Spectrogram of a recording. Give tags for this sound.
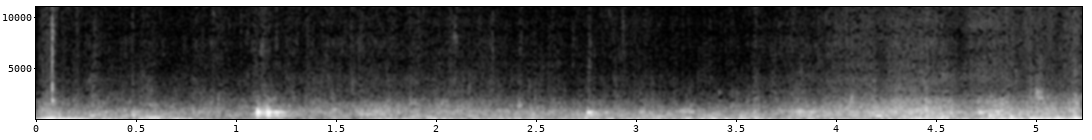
clatter; ocean; rock; sea; splash; wave; waves

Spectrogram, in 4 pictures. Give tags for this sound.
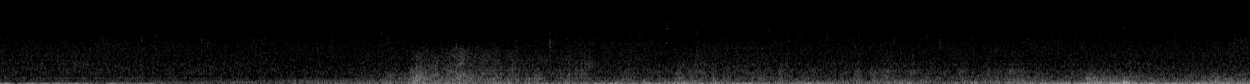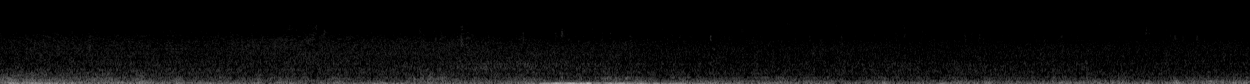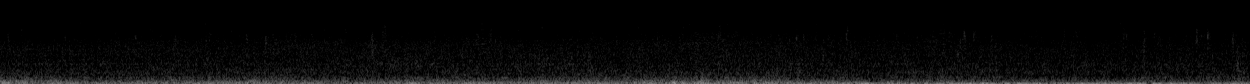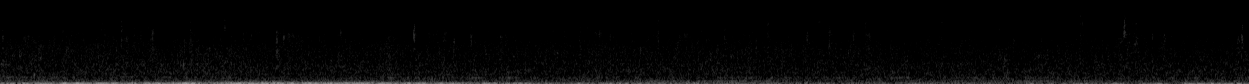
birds; churping; distant; field; light; rain; thunder

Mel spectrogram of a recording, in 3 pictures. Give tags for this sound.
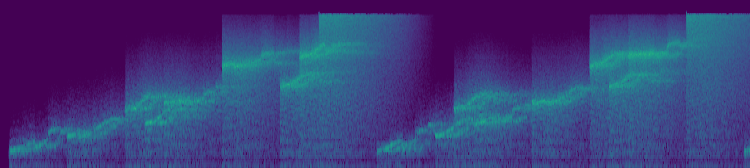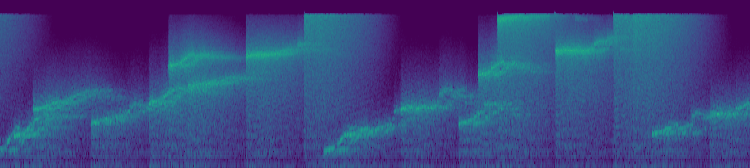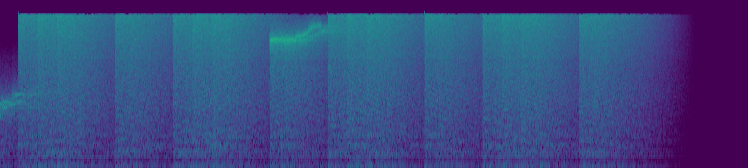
ambient; sfx; space; synth; universe

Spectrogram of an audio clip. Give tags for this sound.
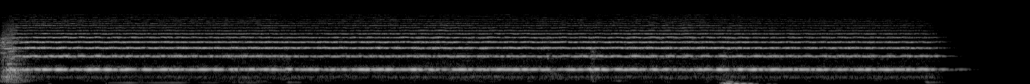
cello; cello-section; esharp5; midi-note-77; midi-velocity-95; multisample; single-note; strings; vibrato-sustain; vsco-2

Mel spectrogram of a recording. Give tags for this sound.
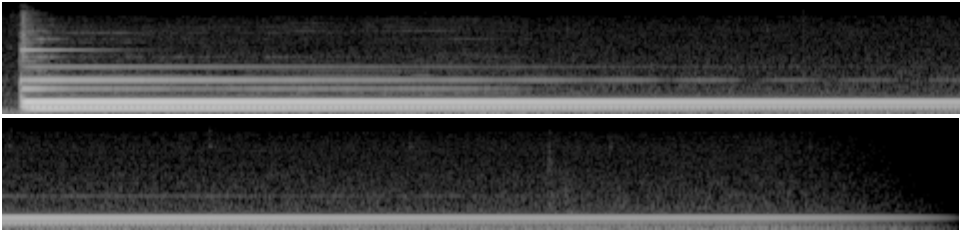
vibraphone; percussion; chord; mallets

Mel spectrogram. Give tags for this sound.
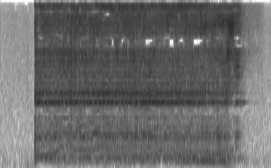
flatulence; gas

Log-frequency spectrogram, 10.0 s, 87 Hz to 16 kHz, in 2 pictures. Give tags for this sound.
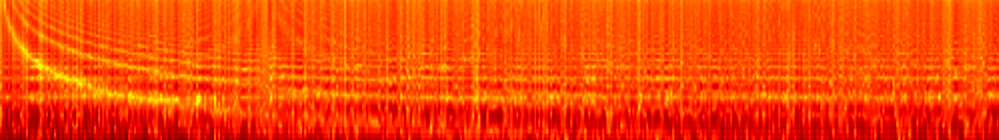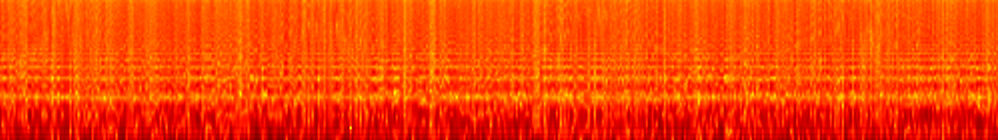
experimental; electronic; video-game; video; robot; sweep; digital; noise; laboratory; sound-design; drone; duty; ambient; sweeping; 8-bit; sci-fi; loop; videogame; modulation; PWM

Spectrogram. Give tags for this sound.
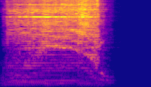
Buzz; Grind; Metal; Rub; Scratch; Zip

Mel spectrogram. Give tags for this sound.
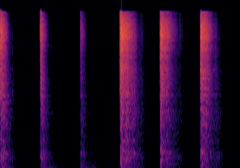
hat; percussion; rake

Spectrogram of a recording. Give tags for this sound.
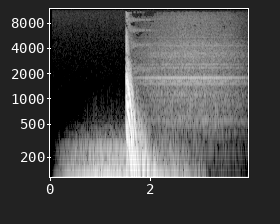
Pulse; weapon; gun; bass; cannon; laser; build; shot; buildup; up

